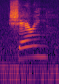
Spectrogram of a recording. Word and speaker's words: Charing: y'all i think we're in a place called sharing it's spelled c-h-a-r-i-n-g georgia stuck in a road and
